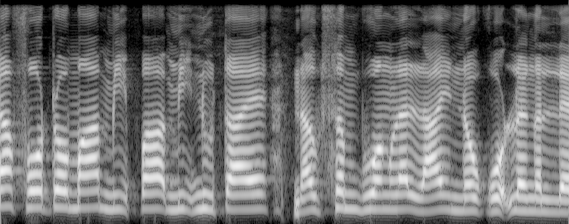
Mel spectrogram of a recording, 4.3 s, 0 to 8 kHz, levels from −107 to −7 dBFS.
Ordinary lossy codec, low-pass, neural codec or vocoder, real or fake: none; 7.2 kHz; none; real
